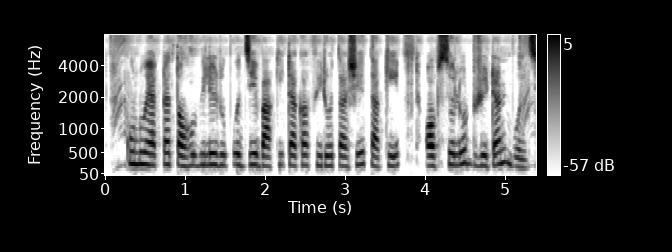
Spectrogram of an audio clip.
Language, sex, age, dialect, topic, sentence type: Bengali, female, 25-30, Western, banking, statement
